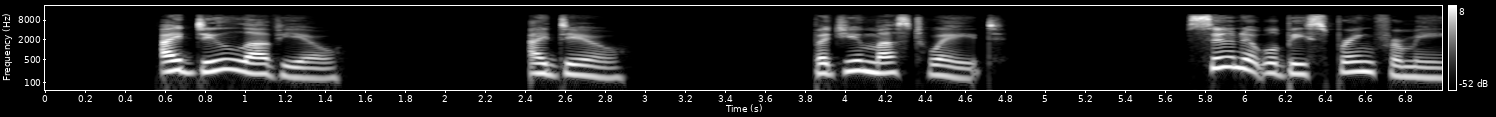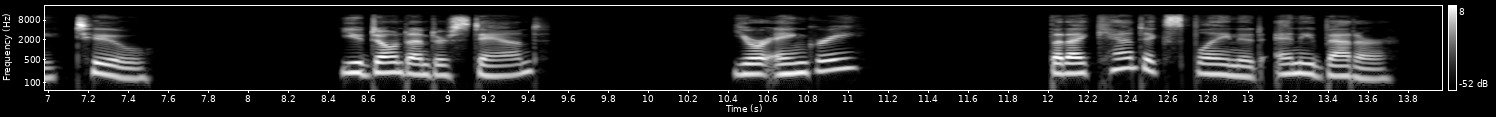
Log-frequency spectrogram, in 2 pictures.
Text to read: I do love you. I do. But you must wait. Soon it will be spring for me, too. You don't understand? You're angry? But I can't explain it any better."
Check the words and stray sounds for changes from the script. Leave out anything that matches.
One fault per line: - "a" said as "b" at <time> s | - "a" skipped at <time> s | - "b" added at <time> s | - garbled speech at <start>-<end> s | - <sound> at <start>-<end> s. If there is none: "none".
none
